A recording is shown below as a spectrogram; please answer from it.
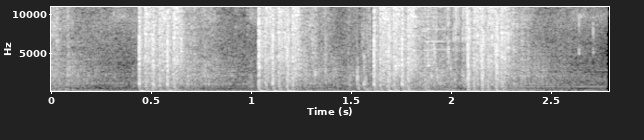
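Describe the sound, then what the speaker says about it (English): Gunfire in the video game Dune Awakening: three loud bursts of rapid shots, each about half a second long, separated by brief pauses, close and sharp with no talk over them. "let's see if I can headshot this guy"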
